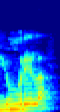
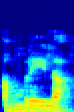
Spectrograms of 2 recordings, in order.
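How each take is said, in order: First: The word begins with a 'yoo' sound. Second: The word begins with a short 'uh' vowel. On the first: The speaker calls it wrong. "इसको कोई अगर यूमरेला बोलने लगे तो आप कहेंगे पागल हो गया है" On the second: The speaker calls it right. "यहाँ तो यू अ हो गया ना"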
